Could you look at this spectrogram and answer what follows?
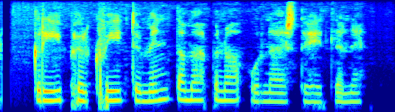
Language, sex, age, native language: Icelandic, female, 11, Icelandic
